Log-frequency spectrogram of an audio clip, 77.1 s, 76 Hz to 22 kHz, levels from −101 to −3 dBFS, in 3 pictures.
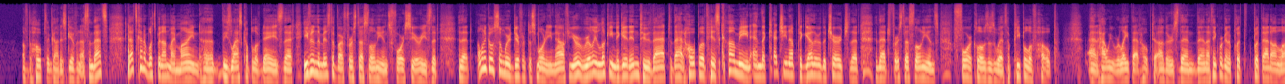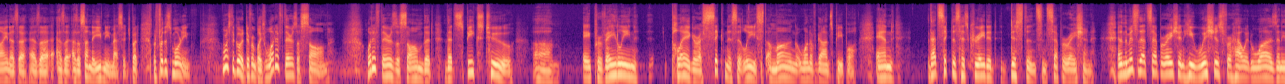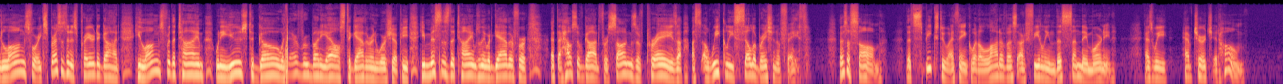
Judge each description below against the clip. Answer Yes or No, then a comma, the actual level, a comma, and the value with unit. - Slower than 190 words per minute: No, average, 195 wpm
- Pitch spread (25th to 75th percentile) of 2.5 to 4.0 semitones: No, average, 5.1 semitones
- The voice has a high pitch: No, low, 130 Hz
